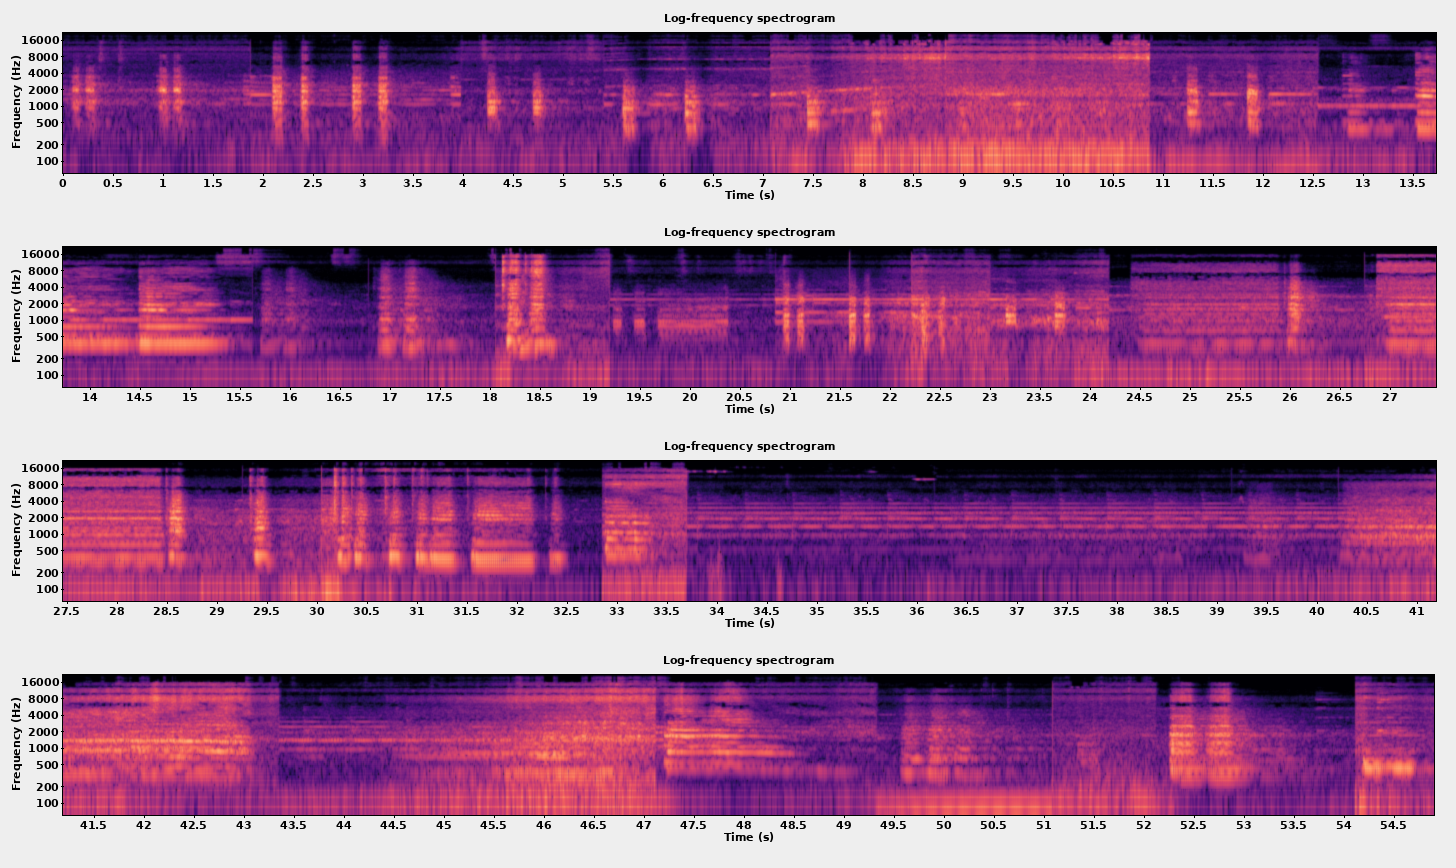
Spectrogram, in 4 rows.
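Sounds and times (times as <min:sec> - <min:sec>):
locomotive air horn blasts: 0:00.0 - 0:03.4, 0:05.6 - 0:08.4, 0:11.2 - 0:12.1, 0:12.8 - 0:22.0, 0:24.4 - 0:33.7, 0:39.2 - 0:43.4, 0:44.4 - 0:48.8, 0:49.4 - 0:54.9
rushing train noise: 0:00.0 - 0:54.9.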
